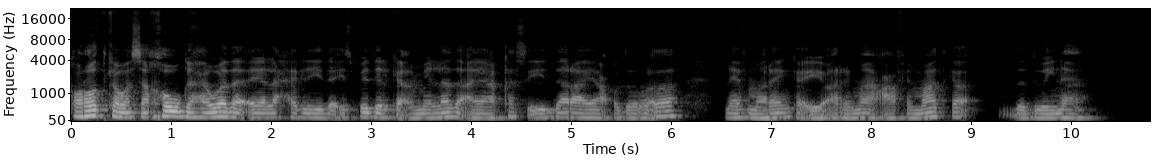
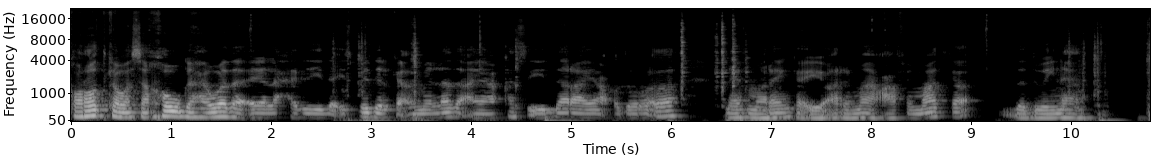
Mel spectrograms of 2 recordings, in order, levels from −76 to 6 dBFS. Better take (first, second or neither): first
